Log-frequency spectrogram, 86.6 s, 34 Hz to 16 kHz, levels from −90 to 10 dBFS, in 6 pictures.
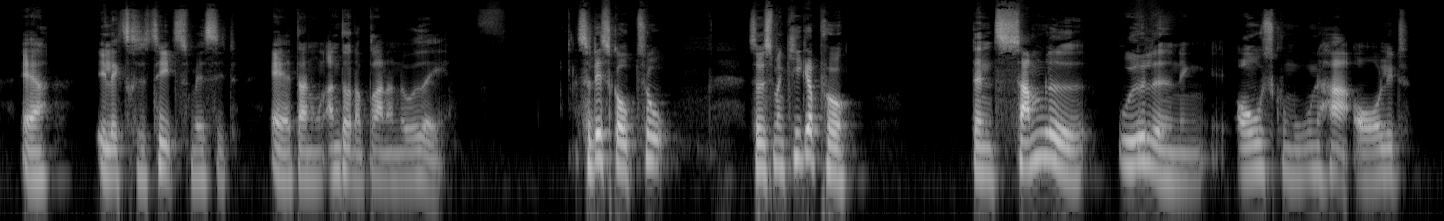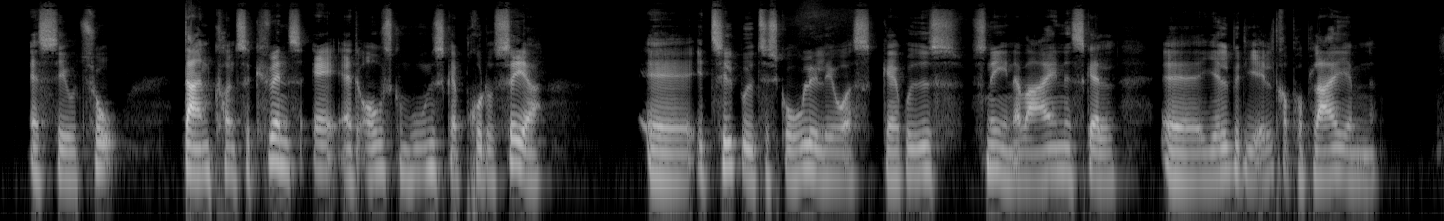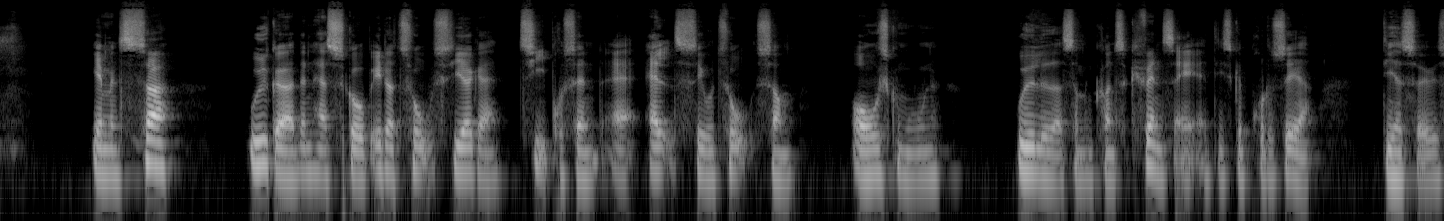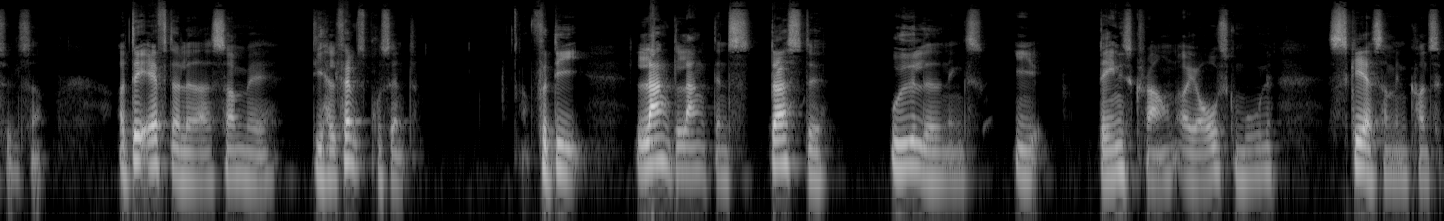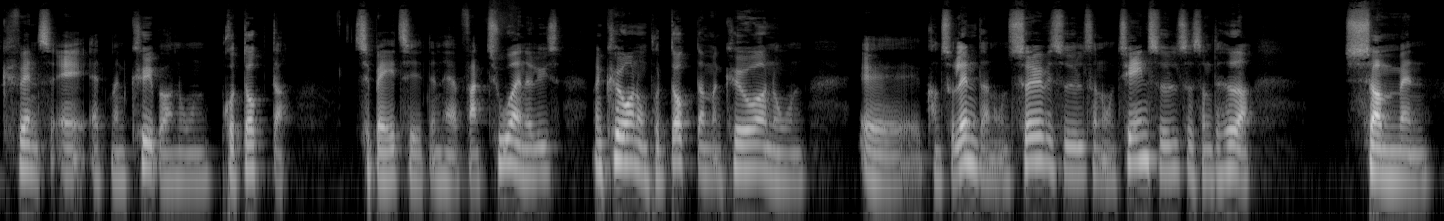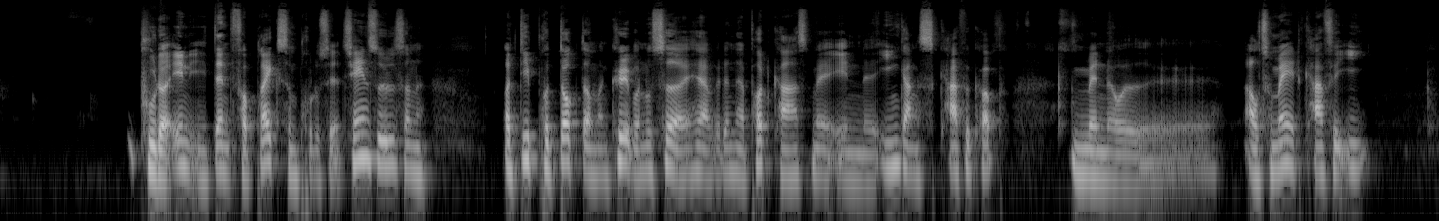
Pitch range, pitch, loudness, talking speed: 115-145 Hz, 125 Hz, -26 LUFS, 115 wpm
